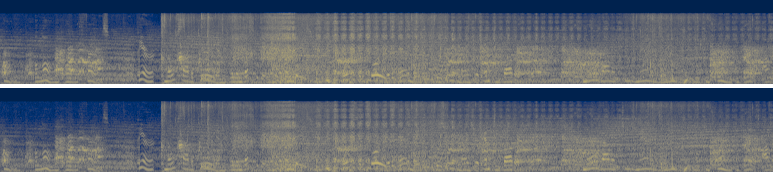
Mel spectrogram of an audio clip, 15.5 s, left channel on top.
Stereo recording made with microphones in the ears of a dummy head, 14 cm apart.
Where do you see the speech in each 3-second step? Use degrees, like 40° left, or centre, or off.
60° left, 40° left, 10° right, 40° right, 60° right.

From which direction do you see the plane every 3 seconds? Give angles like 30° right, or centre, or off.
50° left, 40° left, 10° left, 20° right, 40° right.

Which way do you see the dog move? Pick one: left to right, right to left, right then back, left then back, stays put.
stays put.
